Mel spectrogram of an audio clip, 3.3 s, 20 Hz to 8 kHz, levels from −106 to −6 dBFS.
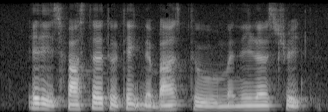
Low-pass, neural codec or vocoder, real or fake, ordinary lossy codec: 7.2 kHz; none; real; AAC, 48 kbps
